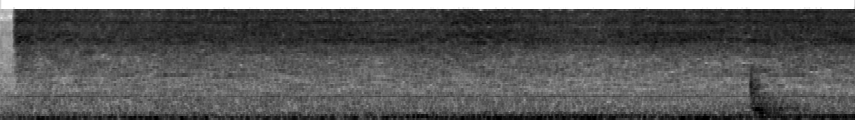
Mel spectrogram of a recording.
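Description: Aerosol can of Pam canola cooking spray hissing steadily as it coats metal smoker grates, with one short knock near the end.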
